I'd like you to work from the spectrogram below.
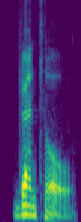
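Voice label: "ventil", American English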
